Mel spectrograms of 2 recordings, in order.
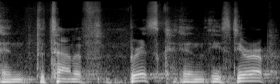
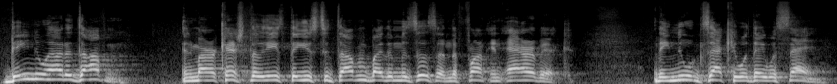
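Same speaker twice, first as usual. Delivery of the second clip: pitched-up, emphatic sermon storytelling; impassioned preaching; 6 semitones higher than usual. Real, not acted. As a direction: preach it with rising fervour.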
